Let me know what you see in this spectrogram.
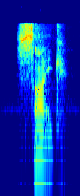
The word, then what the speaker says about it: Cyc: In the New York Times, there was a piece about Web 3.0 talking about a system called, forgive me, I don't know the pronunciation, but it's CYC. – Psyche.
